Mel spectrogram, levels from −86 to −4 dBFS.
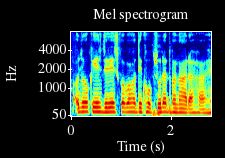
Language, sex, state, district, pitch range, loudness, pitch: Hindi, male, Jharkhand, Ranchi, 145-160 Hz, -14 LUFS, 155 Hz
